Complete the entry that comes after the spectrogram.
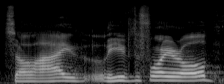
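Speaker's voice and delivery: usual speaking voice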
